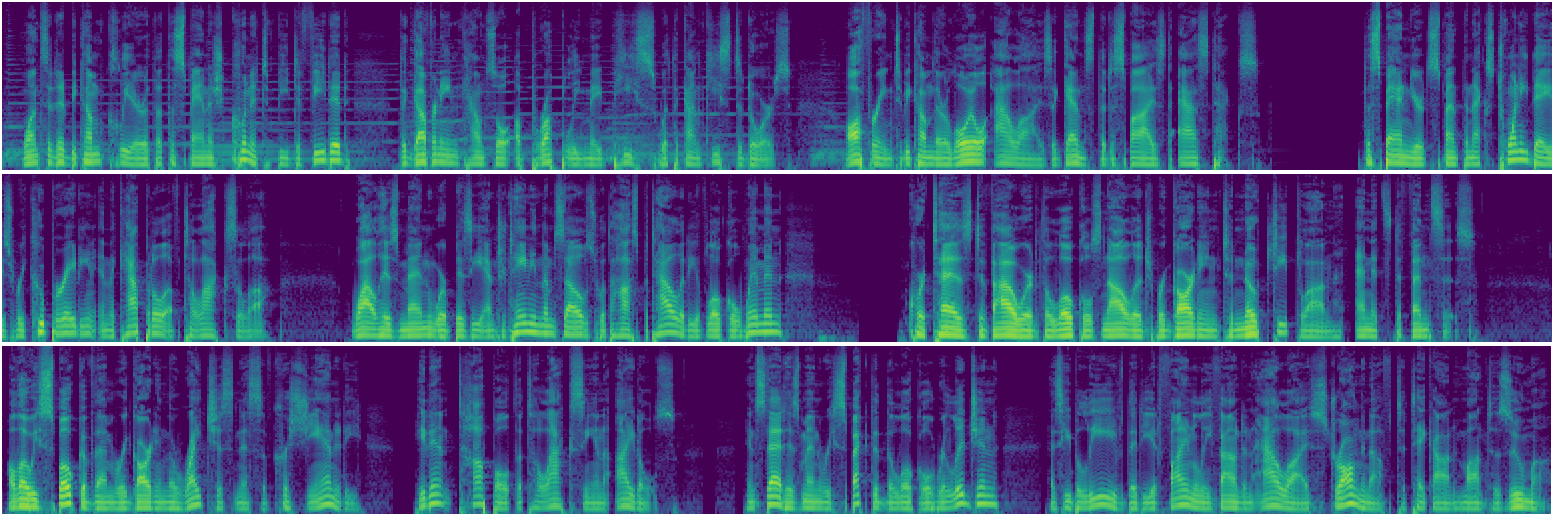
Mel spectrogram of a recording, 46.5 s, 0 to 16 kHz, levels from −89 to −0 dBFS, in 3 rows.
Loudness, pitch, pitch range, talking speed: -22 LUFS, 100 Hz, 90-115 Hz, 135 wpm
